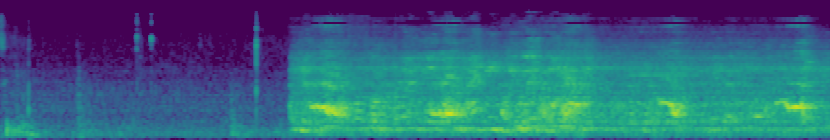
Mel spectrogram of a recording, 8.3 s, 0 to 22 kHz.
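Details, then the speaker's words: Pediatric EMT assessment: an infant breathing rapidly at about 50 a minute with a high-pitched squeaky noise mostly on inhalation and visible retractions. This is stridor from throat swelling that goes with croup. "so again it's that noise mostly on the inhale as um something some swelling in the throat that goes along with C"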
